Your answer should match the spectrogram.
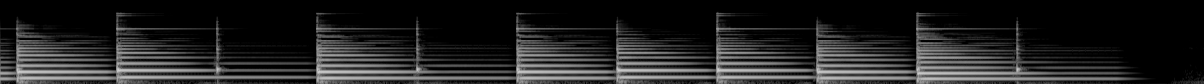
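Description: Digital piano playing a short melodic-dictation exercise in C major: single notes on C, D and E, each one or two beats long at about a beat per second. It ends on a held middle C that dies away near the end.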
